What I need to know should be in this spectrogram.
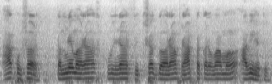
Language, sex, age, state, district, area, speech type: Gujarati, male, 60+, Gujarat, Kheda, rural, spontaneous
